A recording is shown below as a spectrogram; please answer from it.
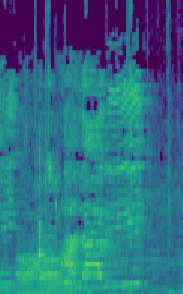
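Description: A toddler crying in high, wavering wails, over background music with a steady beat.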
